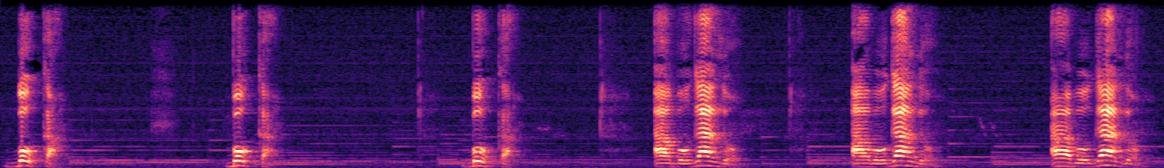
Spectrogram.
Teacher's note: no espanhol a letra B geralmente é pronunciada com menor pressão labial parecendo intermediário entre o v e o b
